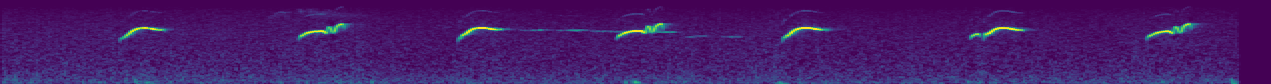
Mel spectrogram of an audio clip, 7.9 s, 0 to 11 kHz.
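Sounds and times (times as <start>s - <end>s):
faint background hiss: 0.0s - 7.8s
Smoke-colored Pewee Contopus fumigatus zarumae giving upslurred whistles: 0.7s - 1.1s, 1.8s - 2.2s, 2.8s - 5.2s, 6.0s - 6.5s, 7.2s - 7.5s.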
